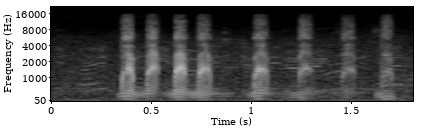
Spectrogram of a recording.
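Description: A rapid burst of duck quacks used as a sound effect during a T10 cricket broadcast, about eight nasal calls in quick irregular succession, loud and close.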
